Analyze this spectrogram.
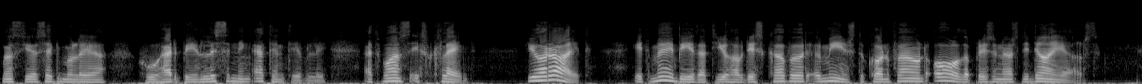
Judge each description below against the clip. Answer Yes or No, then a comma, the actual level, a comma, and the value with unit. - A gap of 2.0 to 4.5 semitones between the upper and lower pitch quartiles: Yes, average, 3.6 semitones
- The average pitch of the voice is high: No, low, 125 Hz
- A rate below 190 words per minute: Yes, average, 140 wpm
